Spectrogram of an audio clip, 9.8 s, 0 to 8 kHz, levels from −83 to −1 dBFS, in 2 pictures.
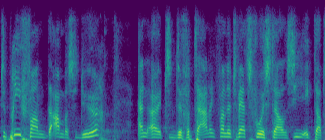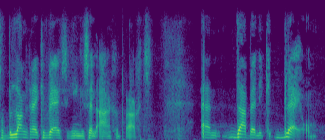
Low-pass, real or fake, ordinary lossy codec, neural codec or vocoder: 7.2 kHz; fake; Opus, 32 kbps; vocoder, 44.1 kHz, 128 mel bands every 512 samples, BigVGAN v2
